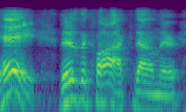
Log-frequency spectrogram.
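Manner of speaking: loud, slow call-out to oneself; marked inflection. Shown as a demonstration. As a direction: call it out loudly as a spoken note. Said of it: "because of my inflection".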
